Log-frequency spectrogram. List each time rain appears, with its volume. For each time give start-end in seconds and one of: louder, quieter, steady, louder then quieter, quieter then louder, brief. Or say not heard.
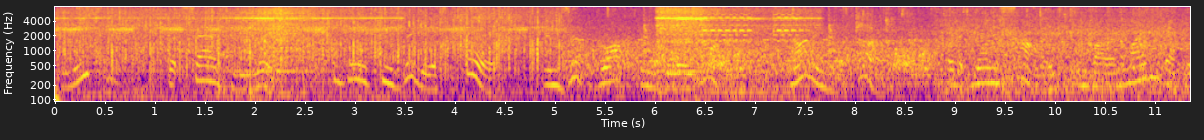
0.0-11.3 steady.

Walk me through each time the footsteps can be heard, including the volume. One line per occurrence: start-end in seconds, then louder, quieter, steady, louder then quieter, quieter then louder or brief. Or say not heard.
not heard.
